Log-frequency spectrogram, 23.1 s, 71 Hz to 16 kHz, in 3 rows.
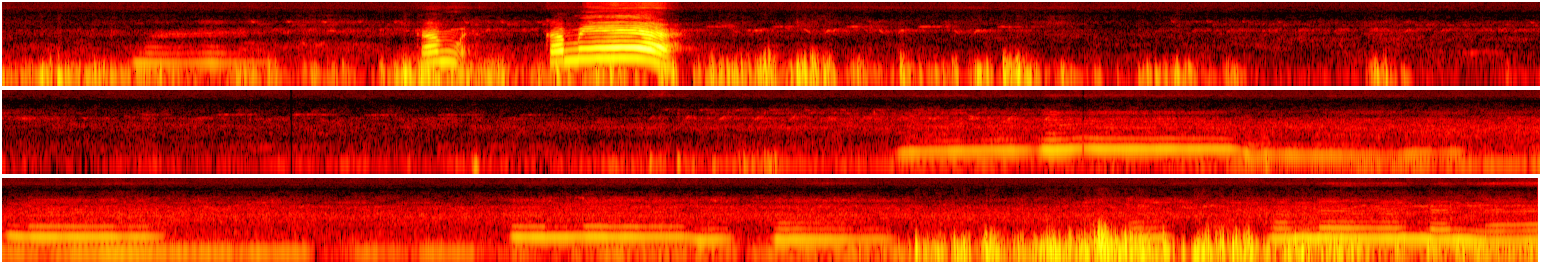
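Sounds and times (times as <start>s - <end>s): wind buffeting microphone: 0.0s - 7.8s, 10.0s - 12.6s, 17.9s - 23.0s
person humming a slow tune: 0.6s - 1.7s, 12.0s - 16.8s, 17.8s - 20.1s, 20.9s - 23.0s.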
